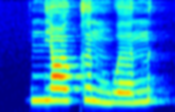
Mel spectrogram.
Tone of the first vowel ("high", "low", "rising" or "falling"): high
